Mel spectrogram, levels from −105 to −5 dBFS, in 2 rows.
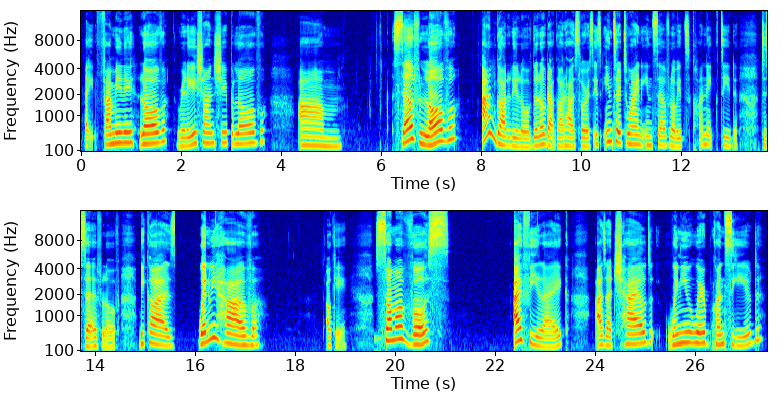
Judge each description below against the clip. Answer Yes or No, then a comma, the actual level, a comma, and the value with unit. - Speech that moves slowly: Yes, slow, 100 wpm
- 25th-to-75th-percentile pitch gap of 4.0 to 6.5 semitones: Yes, average, 4.3 semitones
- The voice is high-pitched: Yes, high, 215 Hz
